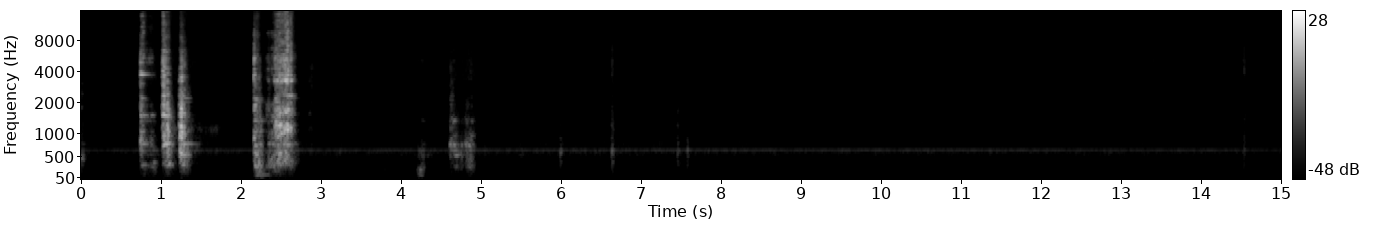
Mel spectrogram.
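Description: Metal spatula scraping a cast-iron skillet: a couple of short rasping scrapes in the first three seconds, a shorter one near the fifth second, then a few light ticks of utensil on pan.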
